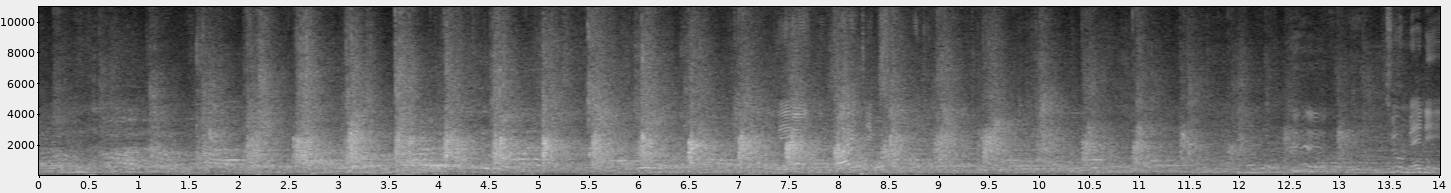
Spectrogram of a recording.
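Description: A crowd claps in a steady rhythm in an echoing hall.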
